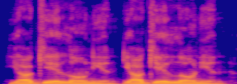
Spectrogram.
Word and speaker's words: Jagiellonian: It's pronounced Jagiellonian.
